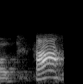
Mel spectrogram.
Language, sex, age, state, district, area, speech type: Maithili, female, 60+, Bihar, Samastipur, urban, conversation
